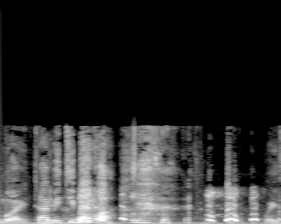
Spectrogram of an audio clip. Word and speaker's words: Thabiti: It's Tabiti. It's an African name. What it means is? a true man. What it is? Tabiti.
